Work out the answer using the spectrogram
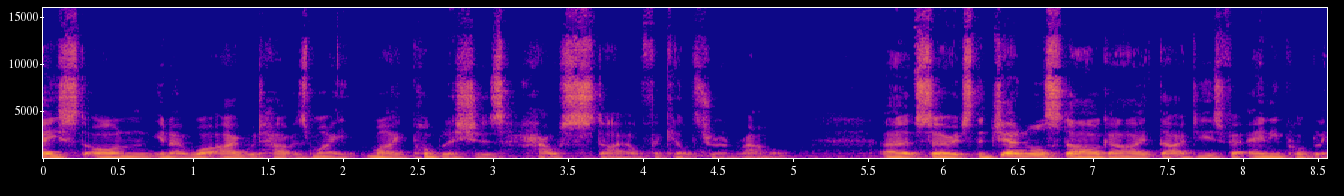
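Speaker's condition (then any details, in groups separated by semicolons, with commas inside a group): No condition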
